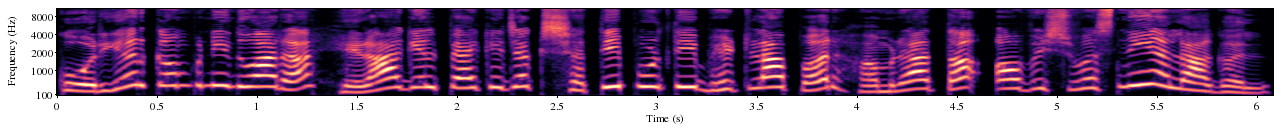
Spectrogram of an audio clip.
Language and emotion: Maithili, surprised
